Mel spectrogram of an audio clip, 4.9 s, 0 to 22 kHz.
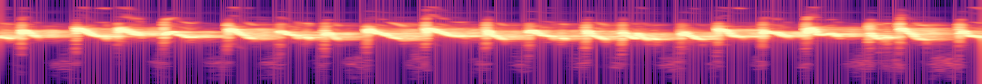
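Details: High, rapid song of a caged oriental white-eye, recorded 31 May 2020, made of bright looping chirps repeated around four times a second in an unbroken, energetic run.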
